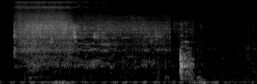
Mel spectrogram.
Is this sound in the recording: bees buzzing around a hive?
no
